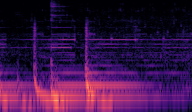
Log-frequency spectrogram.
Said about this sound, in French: Moi, je ne sais pas, le bruit d'une rivière, je suis scientifique, mais le bruit d'une rivière, c'est apaisant.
